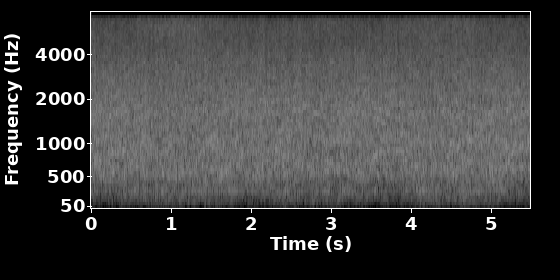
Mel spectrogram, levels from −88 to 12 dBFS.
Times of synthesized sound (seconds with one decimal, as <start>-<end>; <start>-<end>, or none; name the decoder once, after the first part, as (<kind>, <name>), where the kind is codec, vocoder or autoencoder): 0.0-1.6 (vocoder, Vocos); 2.1-5.5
